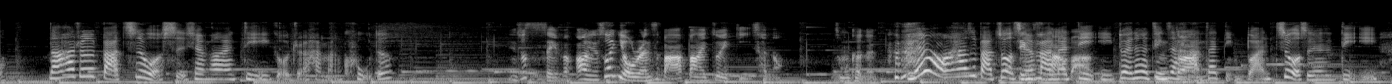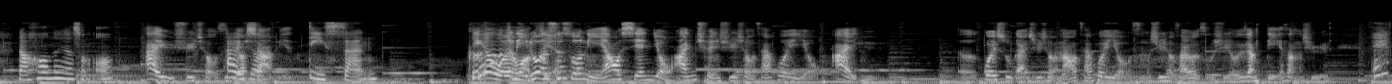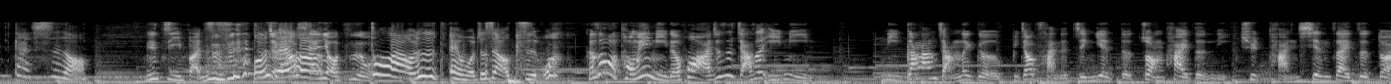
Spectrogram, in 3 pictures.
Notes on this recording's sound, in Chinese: 本集收音狀況欠佳，偶爾有車子經過聲音。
